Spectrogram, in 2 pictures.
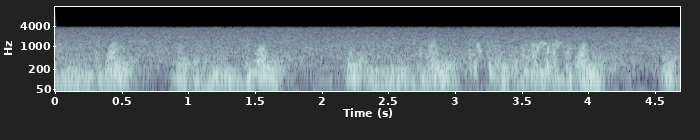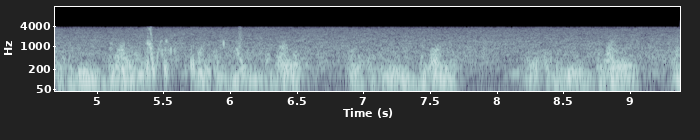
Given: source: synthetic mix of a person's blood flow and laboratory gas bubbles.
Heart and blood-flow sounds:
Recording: Doppler ultrasound of blood flow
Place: precordium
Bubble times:
3.08-3.33 s: bubbles
3.48-3.89 s: bubbles
5.34-5.62 s: bubbles
5.66-5.77 s: bubbles
5.91-6.16 s: bubbles
From the record:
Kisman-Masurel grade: 223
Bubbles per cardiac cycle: several, 3 to 8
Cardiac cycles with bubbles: 10 to 50%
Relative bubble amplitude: loud (0.450 to 0.775)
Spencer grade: 2 (many but less than half of the cardiac periods contain bubble signals, singularly or in groups)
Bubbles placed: only in the low amplitude regions of the cardiac cycle

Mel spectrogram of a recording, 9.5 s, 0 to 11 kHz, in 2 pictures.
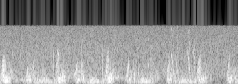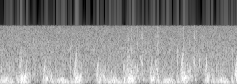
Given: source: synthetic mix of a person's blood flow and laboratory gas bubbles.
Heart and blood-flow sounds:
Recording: Doppler ultrasound of blood flow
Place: precordium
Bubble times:
1.16-1.34 s: bubbles
2.90-3.13 s: bubbles
3.16-3.21 s: bubbles
3.35-3.64 s: bubbles
3.72-4.04 s: bubbles
7.18-7.73 s: bubbles
7.83-7.98 s: bubbles
8.38-8.79 s: bubbles
From the record:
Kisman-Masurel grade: 221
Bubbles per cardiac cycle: several, 3 to 8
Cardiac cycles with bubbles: 10 to 50%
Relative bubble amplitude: barely perceptible (0.100 to 0.250)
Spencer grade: 2 (many but less than half of the cardiac periods contain bubble signals, singularly or in groups)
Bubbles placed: anywhere in the cardiac cycle

